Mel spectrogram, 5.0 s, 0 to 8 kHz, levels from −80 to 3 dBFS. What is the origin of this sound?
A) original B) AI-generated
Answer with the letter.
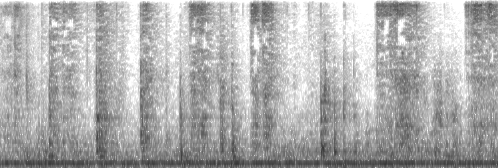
B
